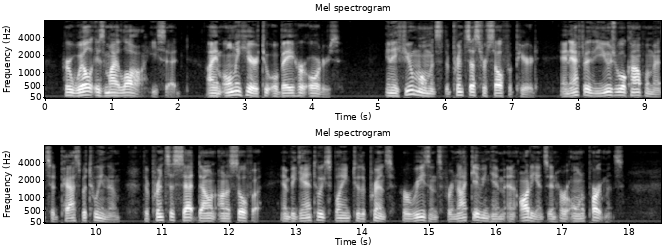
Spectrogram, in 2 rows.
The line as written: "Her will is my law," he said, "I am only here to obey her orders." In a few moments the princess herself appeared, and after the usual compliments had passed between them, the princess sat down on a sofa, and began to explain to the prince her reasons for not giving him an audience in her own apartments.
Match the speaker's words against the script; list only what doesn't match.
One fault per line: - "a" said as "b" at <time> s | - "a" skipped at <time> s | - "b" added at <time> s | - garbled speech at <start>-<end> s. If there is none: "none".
none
